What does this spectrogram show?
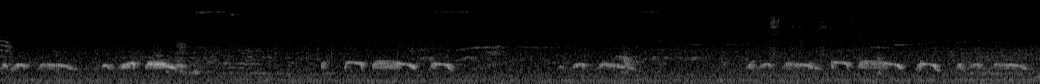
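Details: Female spotted dove serving as a decoy, calling to excite males, heard at a distance: repeated soft phrases of low coos with drawn-out endings over steady background hiss and faint high chirps.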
